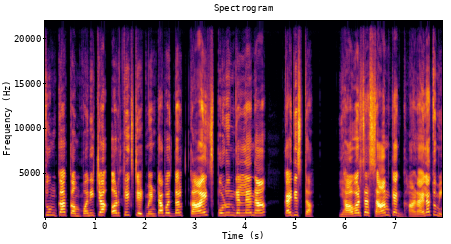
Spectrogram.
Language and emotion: Goan Konkani, angry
